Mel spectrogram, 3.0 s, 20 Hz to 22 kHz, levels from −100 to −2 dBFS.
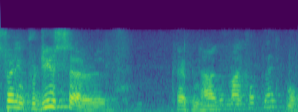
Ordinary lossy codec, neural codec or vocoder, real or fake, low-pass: AAC, 48 kbps; none; real; 7.2 kHz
